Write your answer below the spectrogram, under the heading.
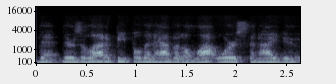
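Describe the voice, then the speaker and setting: A man with an American accent speaks at a fairly quick pace. His voice is somewhat breathy. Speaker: pilgrim. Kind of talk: casual chat.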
